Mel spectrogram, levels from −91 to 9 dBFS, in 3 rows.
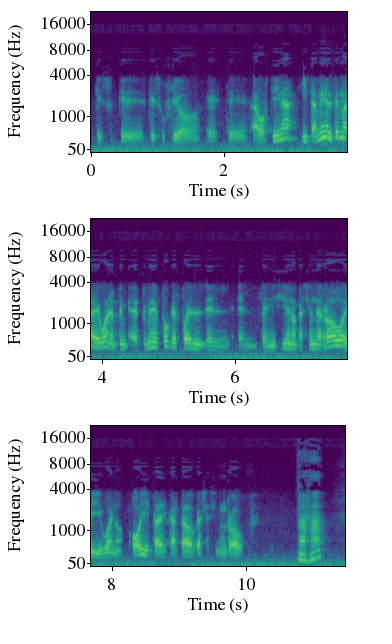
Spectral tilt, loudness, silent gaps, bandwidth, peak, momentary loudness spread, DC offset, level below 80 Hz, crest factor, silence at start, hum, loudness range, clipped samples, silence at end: -7 dB/octave; -20 LUFS; none; 12 kHz; -4 dBFS; 15 LU; under 0.1%; -40 dBFS; 16 dB; 0 s; none; 3 LU; under 0.1%; 0 s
